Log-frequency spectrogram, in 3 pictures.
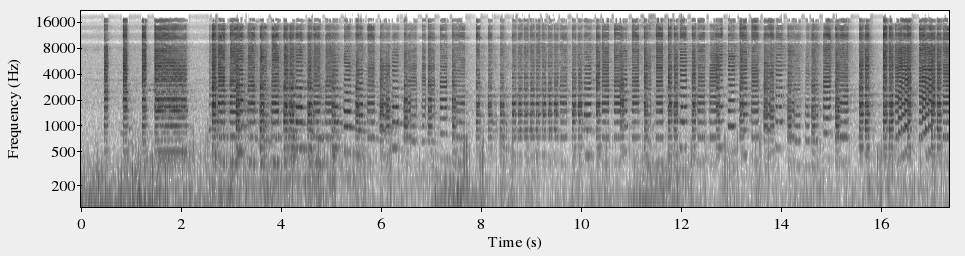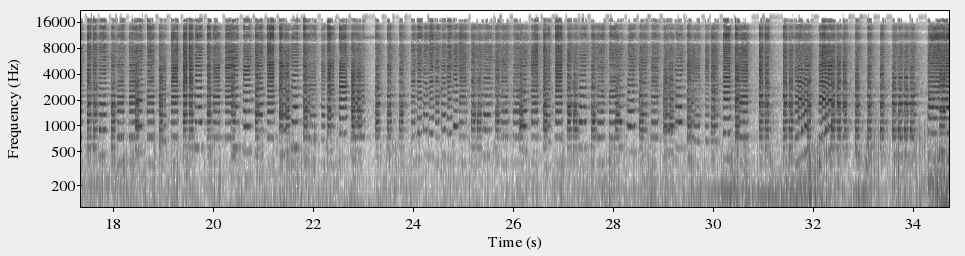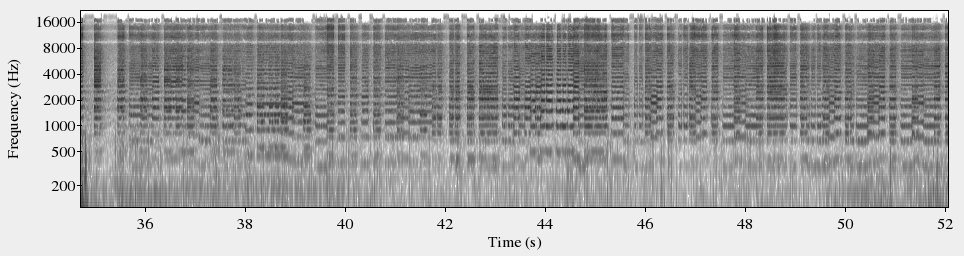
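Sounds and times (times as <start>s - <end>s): musical bus air horn tune: 0.2s - 52.0s.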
